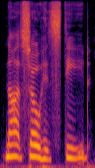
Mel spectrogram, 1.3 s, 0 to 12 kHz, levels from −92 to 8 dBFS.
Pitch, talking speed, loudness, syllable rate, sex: 215 Hz, 190 wpm, -16 LUFS, 3.5 syllables/s, female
